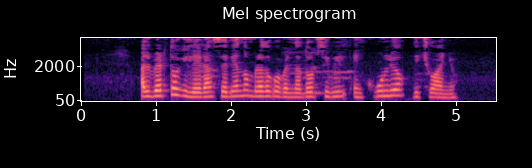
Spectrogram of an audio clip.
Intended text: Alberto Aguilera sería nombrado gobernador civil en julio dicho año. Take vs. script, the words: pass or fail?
pass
